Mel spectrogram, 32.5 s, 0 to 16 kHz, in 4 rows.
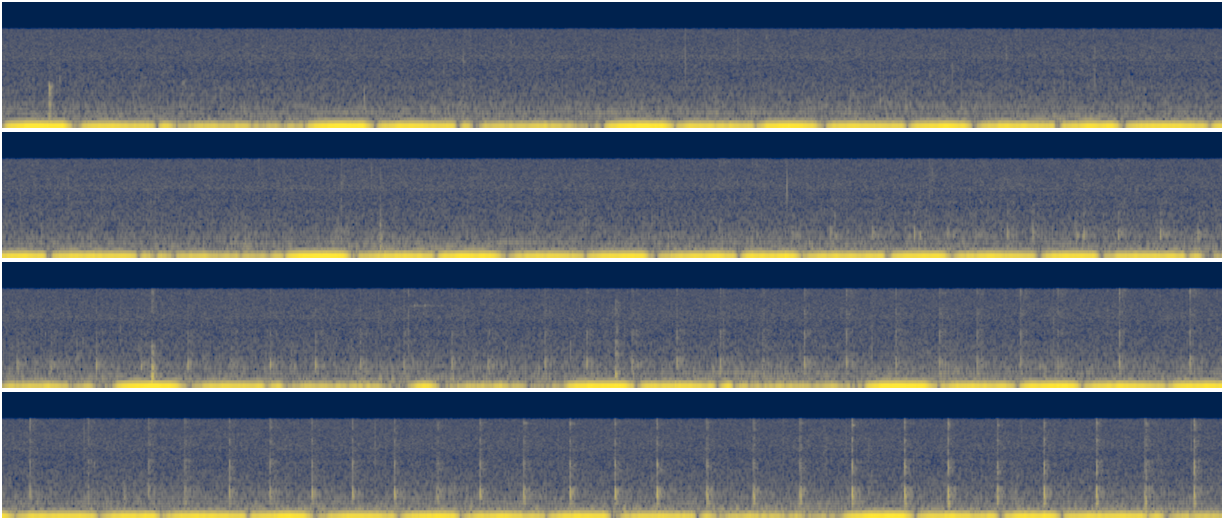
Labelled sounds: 0.0	5.0	vessel noise, 0 to 8.0 kHz
21.0	26.0	killer whale, southern resident, 0 to 8.0 kHz

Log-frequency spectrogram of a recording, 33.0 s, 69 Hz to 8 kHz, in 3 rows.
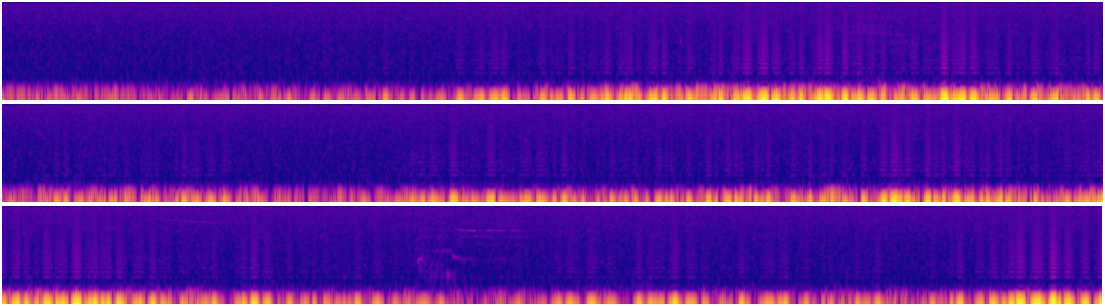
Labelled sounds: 22.9	24.3	killer whale, Bigg's (transient), 2.7 to 4.0 kHz
26.3	27.1	killer whale, Bigg's (transient), 0.80 to 2.7 kHz

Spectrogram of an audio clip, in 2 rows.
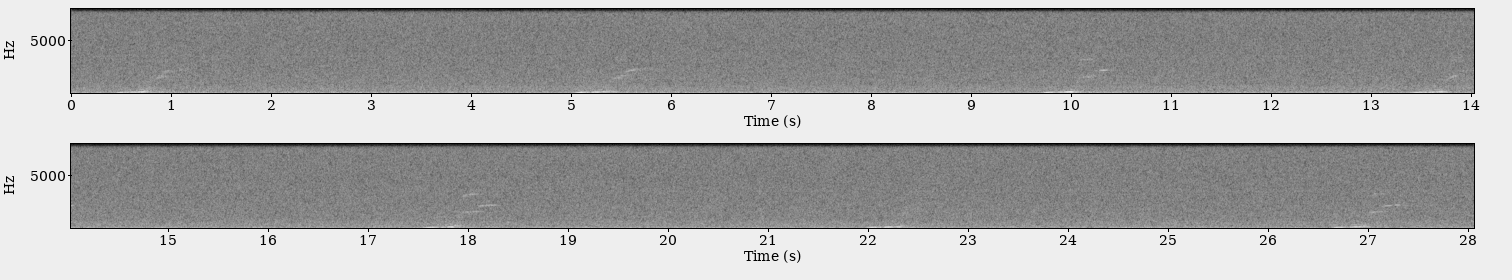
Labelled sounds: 5.5	5.8	humpback whale, 2.0 to 2.4 kHz
18.1	18.4	humpback whale, 2.1 to 2.3 kHz

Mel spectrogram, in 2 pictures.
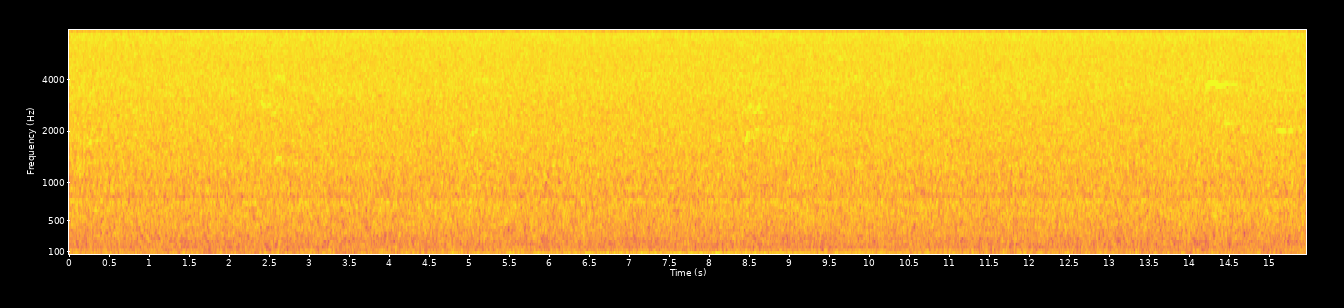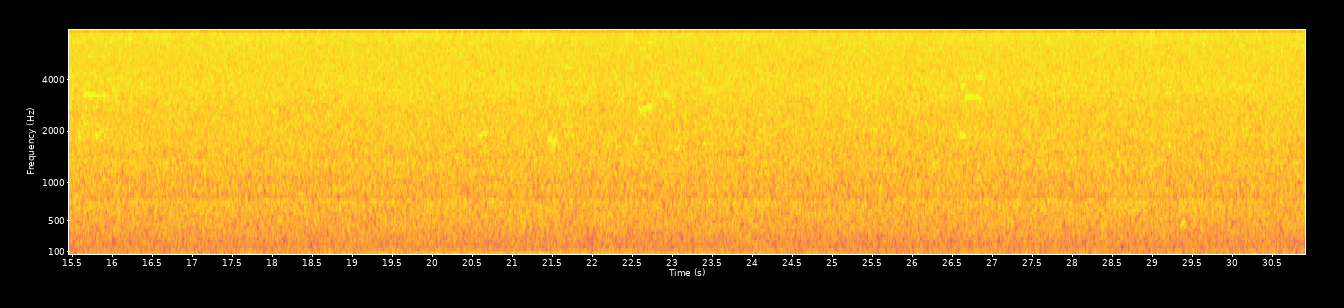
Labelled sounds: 14.2	14.5	killer whale, offshore, 3.6 to 3.9 kHz
15.6	15.9	killer whale, offshore, 3.2 to 3.4 kHz

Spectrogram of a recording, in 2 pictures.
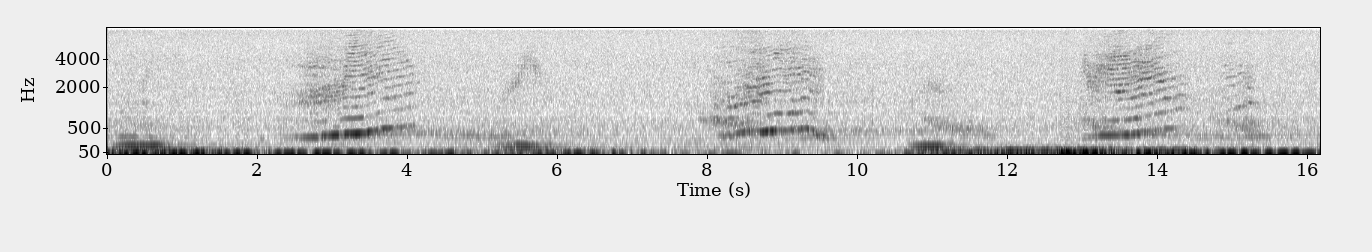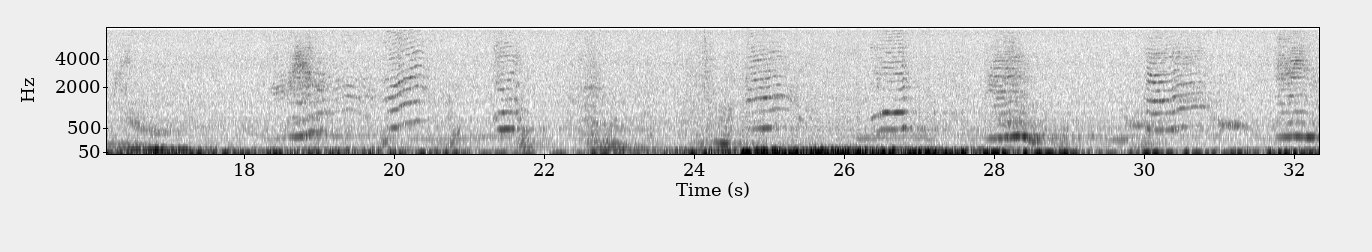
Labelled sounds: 2.4	4.2	humpback whale, 0.80 to 5.8 kHz
8.3	9.4	humpback whale, 0.83 to 5.3 kHz
13.2	14.5	humpback whale, 0.80 to 4.4 kHz
18.8	20.4	humpback whale, 0.80 to 3.5 kHz
21.3	21.7	humpback whale, 0.80 to 4.4 kHz
22.5	22.8	humpback whale, 1.8 to 2.0 kHz
24.7	25.3	humpback whale, 0.96 to 5.0 kHz
26.3	27.0	humpback whale, 0.80 to 7.6 kHz
27.9	28.3	humpback whale, 1.1 to 2.7 kHz
30.0	30.9	humpback whale, 0.83 to 4.6 kHz
31.9	32.2	humpback whale, 2.5 to 2.7 kHz

